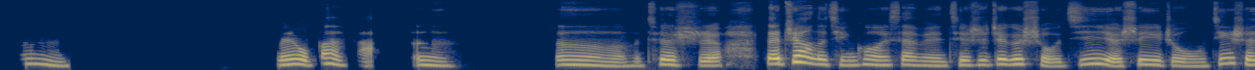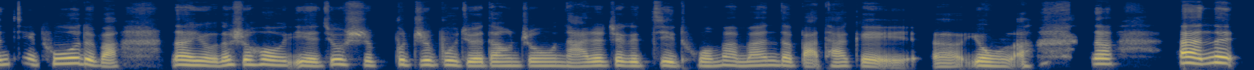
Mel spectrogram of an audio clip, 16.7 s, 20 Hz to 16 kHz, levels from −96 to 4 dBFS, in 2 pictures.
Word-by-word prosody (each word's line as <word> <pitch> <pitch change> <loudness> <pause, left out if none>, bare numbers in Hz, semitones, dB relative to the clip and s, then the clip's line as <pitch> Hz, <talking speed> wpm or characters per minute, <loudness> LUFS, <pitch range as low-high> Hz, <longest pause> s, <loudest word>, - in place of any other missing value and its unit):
嗯。 230 -9 -6 1.4
没 215 - +2
有 235 -2 +5
办 245 +1 +1
法。 - - -10 0.2
嗯。 195 -5 -5 0.7
嗯， 195 -6 -3
确 230 +2 +3
实。 185 -1 -2 0.3
在 255 0 +10
这 260 - +6
样 320 -4 +10
的 235 - +4
情 205 -2 -7
况 215 -2 -1
下 210 -1 -3
面， 180 -2 -5
其 205 +3 -2
实 210 0 -5
这 240 - +5
个 240 +1 +4
手 180 -9 -5
机 240 +10 -4
也 170 -7 +3
是 225 +7 -3
一 210 - 0
种 165 -3 -7
精 265 +9 -3
神 230 -5 0
寄 250 -3 -7
托， 265 +5 +3
对 230 - +6
吧？ 150 -2 -2 0.3
那 220 -1 +3
有 185 -3 +1
的 195 - 0
时 225 +1 0
候 215 -3 0
也 180 -2 -1
就 235 +7 0
是 195 -3 -4
不 180 +5 -4
知 210 +1 0
不 205 0 -2
觉 175 -2 +1
当 175 0 -4
中 175 0 -4
拿 160 0 -5
着 180 - +1
这 185 +1 -2
个 170 - 0
寄 170 +1 -2
托， 165 +1 -6
慢 185 +1 -5
慢 190 +3 -4
地 185 -2 -1
把 - - -3
它 165 0 -5
给， 435 - -5
呃， - - -6
用 170 -4 +1
了。 - - -6 0.4
那 255 0 +2 0.4
呃， 290 -2 +10
那 295 +1 +6
205 Hz, 235 characters per minute, -24 LUFS, 175-235 Hz, 1.4 s, 在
